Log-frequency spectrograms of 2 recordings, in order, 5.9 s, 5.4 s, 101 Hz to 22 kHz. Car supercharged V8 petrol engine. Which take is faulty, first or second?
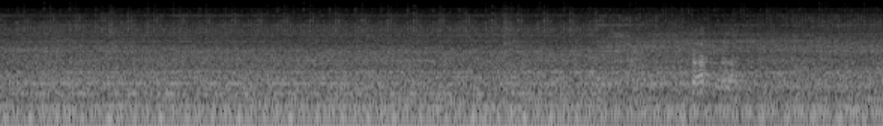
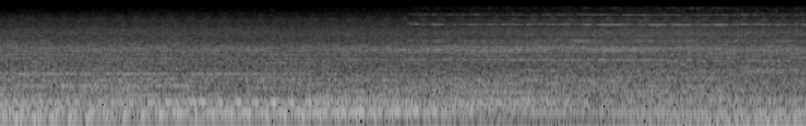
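second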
